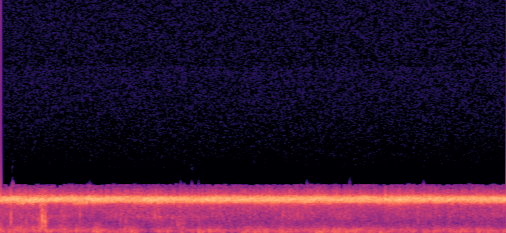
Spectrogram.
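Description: Steady high-pitched chorus of crickets over a low, uneven rumble.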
